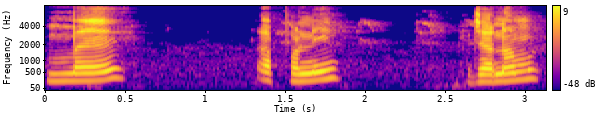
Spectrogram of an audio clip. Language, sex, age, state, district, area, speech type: Punjabi, female, 45-60, Punjab, Muktsar, urban, read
